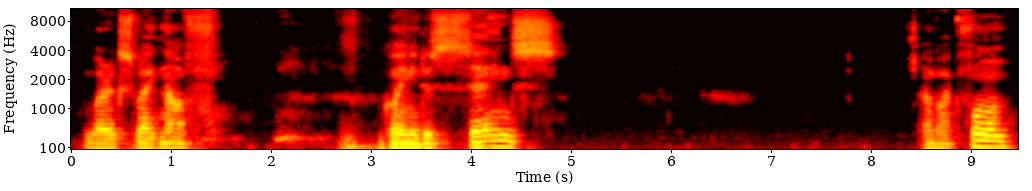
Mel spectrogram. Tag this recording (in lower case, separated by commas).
speech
